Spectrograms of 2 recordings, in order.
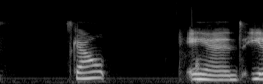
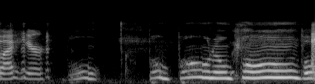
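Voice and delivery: beatbox boom; 2 semitones higher than usual. Retold or imitated. Imitating a ringtone beat.

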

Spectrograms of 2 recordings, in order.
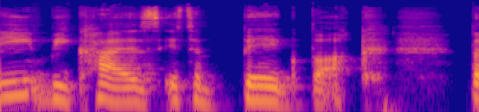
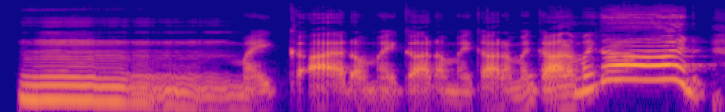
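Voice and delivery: mock dismay; 2 semitones lower than usual. Realizing she did the same thing.

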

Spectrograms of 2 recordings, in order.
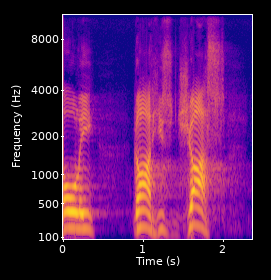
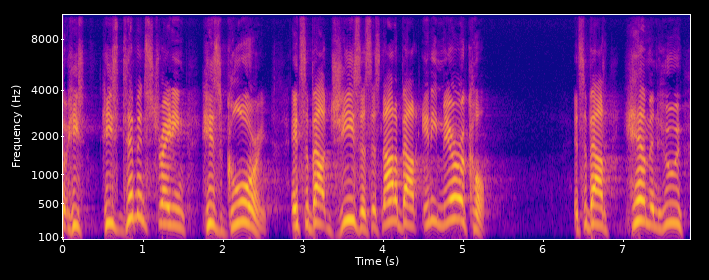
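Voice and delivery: ordinary talk

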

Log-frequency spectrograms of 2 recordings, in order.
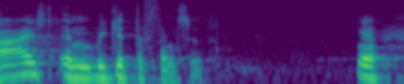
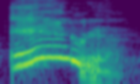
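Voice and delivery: very high, loud mock holler; exasperated husband's shout, acted out; full shout; 6 dB louder than usual. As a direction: yell the name up the stairs. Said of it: "I just shout".

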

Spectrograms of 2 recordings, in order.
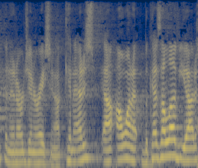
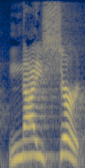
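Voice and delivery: higher, louder mock compliment; joking sarcasm; 7 semitones higher, 5 dB louder than usual. Coworker mocks Bob's shirt before everyone, joking and sarcastic. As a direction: jeer it as a joke for the room. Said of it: "in a joking, sarcastic way".

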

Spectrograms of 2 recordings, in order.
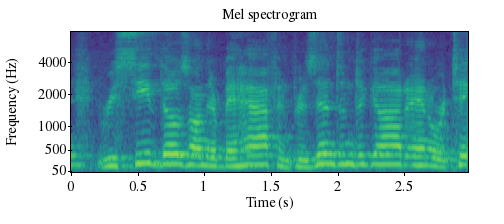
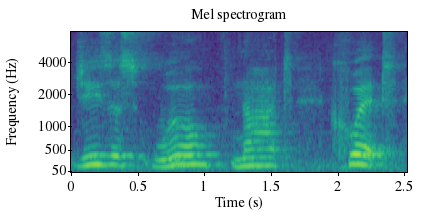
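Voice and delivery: slow emphasis; much slower than usual. Acted. Preacher drives home point.

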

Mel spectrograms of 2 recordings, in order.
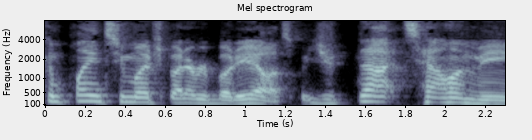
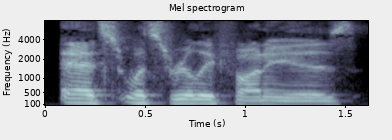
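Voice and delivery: ordinary talk

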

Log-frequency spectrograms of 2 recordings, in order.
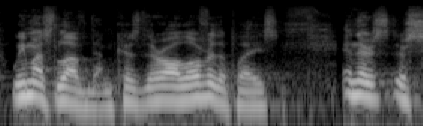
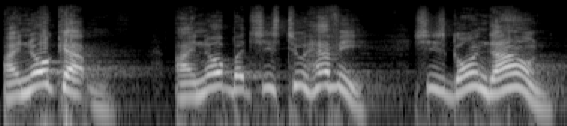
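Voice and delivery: loud, high-pitched mock Irish accent; panicked engineer shouting in a rough Irish accent; Scotty's Irish-ish accent; 8 semitones higher, 8 dB louder than usual. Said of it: "like, Irish or something kinda accent".

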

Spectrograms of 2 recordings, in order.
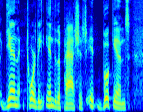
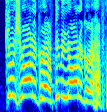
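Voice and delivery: put-on high, loud kid voices begging; excited kids; 9 dB louder than usual. Kids crowding the pastor at the gate, high loud begging. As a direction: beg like a crowd of eager kids. Kids mobbing him for autographs.

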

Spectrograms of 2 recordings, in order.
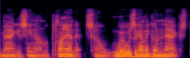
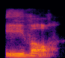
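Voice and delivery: low, raspy one-word answer, lightly done; a hint of the daredevil's rasp, clipped short; Evel Knievel; 4 semitones lower than usual. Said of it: "the way he said it with his raspy voice".

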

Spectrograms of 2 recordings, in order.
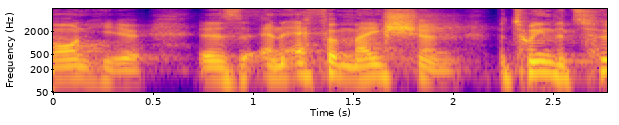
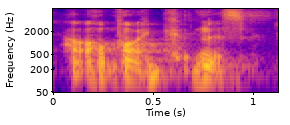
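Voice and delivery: breathless whispered gasp of a shepherd; hushed startled whisper; mock alarm; 7 dB quieter than usual. Imagined terrified shepherds.

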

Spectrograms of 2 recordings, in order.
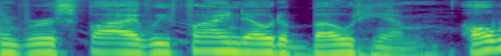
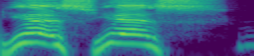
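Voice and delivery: high excited yes; eager crowd cheering yes; crowd shouting; 12 semitones higher than usual. Retold or imitated. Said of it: "the crowd shouted".

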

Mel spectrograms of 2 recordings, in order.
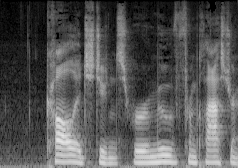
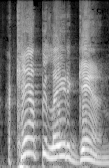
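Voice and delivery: loud and high, harried mother; frazzled mom late for school, loud and high; frantic raised voice; 9 semitones higher, 10 dB louder than usual. Acted. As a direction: yell it in a rush at the kids. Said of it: "she said".

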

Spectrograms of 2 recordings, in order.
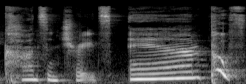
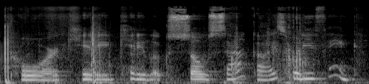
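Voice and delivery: put-on soft, sorry aside to children; hushed sympathy for a sad character; sympathetic; 9 dB quieter than usual. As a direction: drop right down in pity. Sad aside about kitty to listeners.

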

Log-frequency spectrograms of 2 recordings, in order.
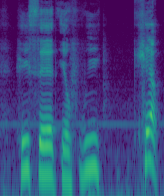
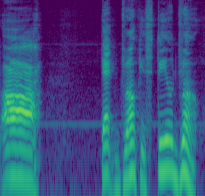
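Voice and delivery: disgusted; 8 dB louder than usual. A narrator's reading. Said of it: "like he was disgusted".

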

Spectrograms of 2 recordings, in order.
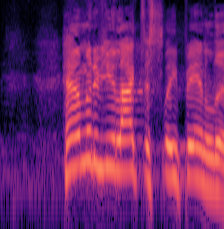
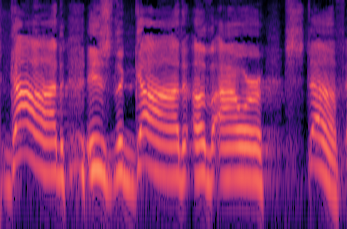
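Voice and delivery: slow, deliberate sermon punchline; slow emphatic refrain; much slower than usual. Real, not acted. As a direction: stretch every word out.

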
